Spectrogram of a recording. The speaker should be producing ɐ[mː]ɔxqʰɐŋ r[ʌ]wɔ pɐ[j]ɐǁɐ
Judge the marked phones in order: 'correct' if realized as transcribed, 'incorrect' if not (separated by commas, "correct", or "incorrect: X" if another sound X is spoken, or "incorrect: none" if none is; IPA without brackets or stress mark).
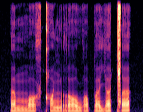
correct, incorrect: ɔ, correct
